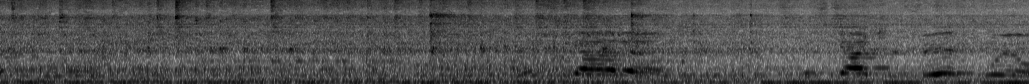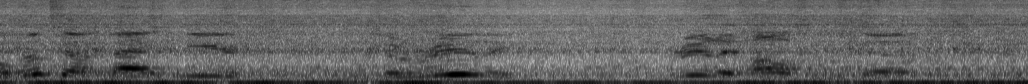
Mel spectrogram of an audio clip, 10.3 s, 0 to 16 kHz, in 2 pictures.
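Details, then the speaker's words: 1977 Ford F250 4x4 barn-find V8 running on an old used 2100 carburetor. Steady, even low rumble with no misses or knocks, faint voices in the background; normal idle. "all right you see the runners is running good the next thing we want to do is get this body off"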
